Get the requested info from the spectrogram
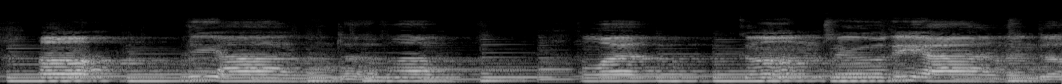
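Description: Acoustic guitar playing an instrumental passage, chords struck about every one and a half to two seconds and left ringing.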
